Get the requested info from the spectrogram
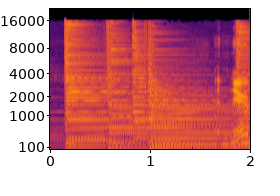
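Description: Music: acoustic guitar strumming chords in a country song, a chord struck just after the start and ringing on under lighter strokes. The singer comes back in with a word at the very end.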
